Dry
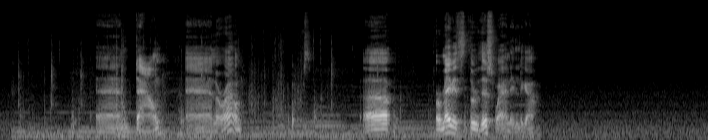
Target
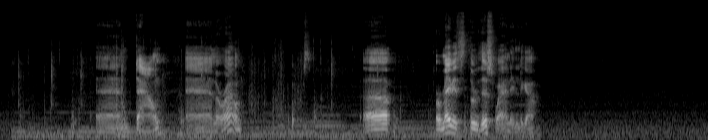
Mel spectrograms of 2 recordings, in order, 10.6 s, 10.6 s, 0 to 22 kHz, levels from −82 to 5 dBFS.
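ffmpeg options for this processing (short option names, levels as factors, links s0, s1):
-af "equalizer=f=4300:t=o:w=1.1:g=9.5,volume=0.447"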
